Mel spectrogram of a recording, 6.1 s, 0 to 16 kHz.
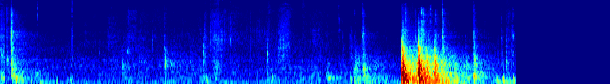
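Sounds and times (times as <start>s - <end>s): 
knocking on an eerie door: 4.0s - 4.8s.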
